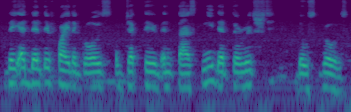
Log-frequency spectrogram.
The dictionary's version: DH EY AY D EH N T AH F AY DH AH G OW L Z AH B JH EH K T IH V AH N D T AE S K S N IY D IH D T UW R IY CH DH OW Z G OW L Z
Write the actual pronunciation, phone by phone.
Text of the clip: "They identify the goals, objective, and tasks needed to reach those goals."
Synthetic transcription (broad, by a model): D EY AY D EH N T AH F AY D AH G OW L S AH B JH EH K T IH V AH N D T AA S K N IY D IH D T UW R IY CH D OW S G OW L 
